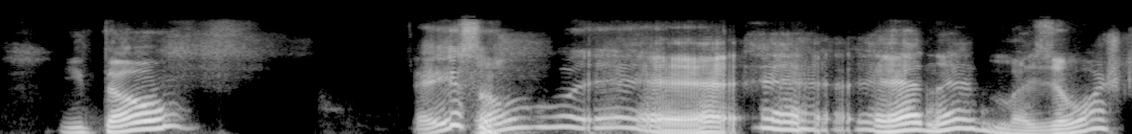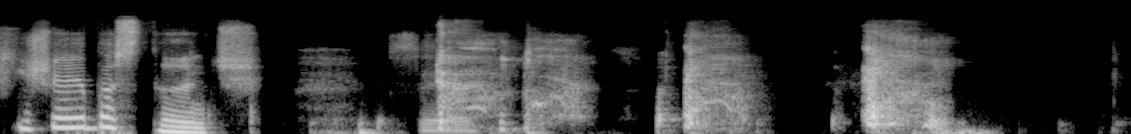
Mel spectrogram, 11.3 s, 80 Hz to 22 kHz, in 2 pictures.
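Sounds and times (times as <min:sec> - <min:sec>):
speech: 0:00.3 - 0:01.1, 0:02.1 - 0:09.4
person coughing: 0:07.8 - 0:10.7.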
